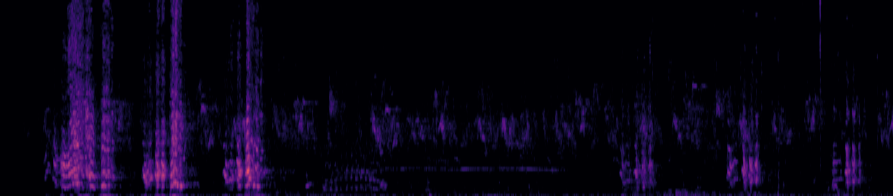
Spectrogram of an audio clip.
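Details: Turkey gobbling, from a recording of male and female sounds: three loud rattling gobbles about a second apart, then quieter gobbles and soft clucks, with a faint whistle in between.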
